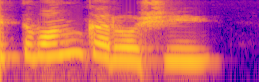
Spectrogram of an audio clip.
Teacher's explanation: त्वम मधील अनुस्वारापुढे क हे व्यंजन आलं, तेव्हा मागच्या अनुस्वाराऐवजी त्या क वर्गातील ङ हे व्यंजन येईल. क, ख, ग, ग, ङ. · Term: परसवर्ण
